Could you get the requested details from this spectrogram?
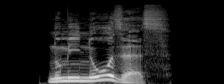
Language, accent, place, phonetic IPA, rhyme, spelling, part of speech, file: German, Germany, Berlin, [numiˈnoːzəs], -oːzəs, numinoses, adjective, De-numinoses.ogg
- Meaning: strong/mixed nominative/accusative neuter singular of numinos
